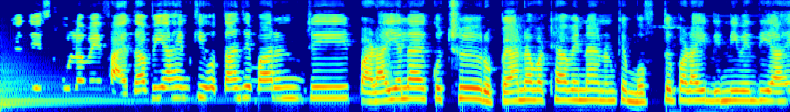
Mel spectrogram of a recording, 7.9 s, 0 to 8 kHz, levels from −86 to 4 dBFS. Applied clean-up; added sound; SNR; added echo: classical method spectral subtraction.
